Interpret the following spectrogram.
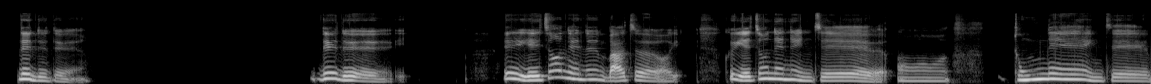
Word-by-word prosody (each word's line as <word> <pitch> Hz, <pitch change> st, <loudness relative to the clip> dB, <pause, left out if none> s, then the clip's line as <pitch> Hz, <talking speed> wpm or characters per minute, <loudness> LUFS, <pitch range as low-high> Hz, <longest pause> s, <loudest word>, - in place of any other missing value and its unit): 네네네. 175 Hz, -, -1 dB, 2.2 s
네네. 195 Hz, -, 0 dB
이 -, -, -21 dB, 0.9 s
예 265 Hz, -4 st, +3 dB
예전에는 230 Hz, -, +1 dB
맞아요. 170 Hz, 0 st, -1 dB, 0.5 s
그 -, -, -2 dB
예전에는 240 Hz, +6 st, +3 dB
인제 170 Hz, -5 st, -2 dB
어 160 Hz, -1 st, -9 dB, 0.7 s
동네 235 Hz, +2 st, +4 dB
인제 160 Hz, -3 st, -5 dB
185 Hz, 135 characters per minute, -20 LUFS, 160-235 Hz, 2.2 s, 동네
